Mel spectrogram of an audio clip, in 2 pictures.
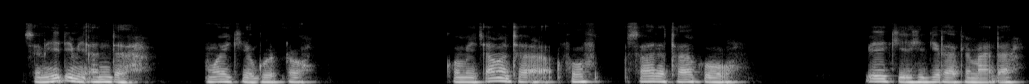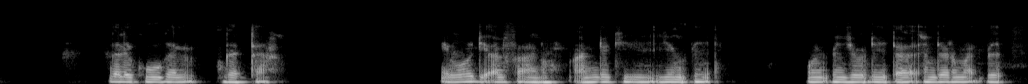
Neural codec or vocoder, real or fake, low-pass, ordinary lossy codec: none; real; 7.2 kHz; Opus, 32 kbps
